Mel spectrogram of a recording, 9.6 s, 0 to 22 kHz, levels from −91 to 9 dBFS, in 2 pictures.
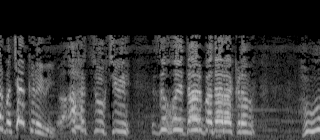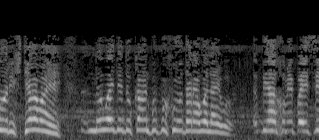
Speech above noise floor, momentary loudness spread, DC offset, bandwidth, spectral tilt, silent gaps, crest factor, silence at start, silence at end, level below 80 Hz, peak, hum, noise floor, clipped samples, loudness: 29 dB; 13 LU; under 0.1%; 8 kHz; -2 dB/octave; none; 20 dB; 0 s; 0 s; -64 dBFS; -4 dBFS; none; -51 dBFS; under 0.1%; -23 LUFS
